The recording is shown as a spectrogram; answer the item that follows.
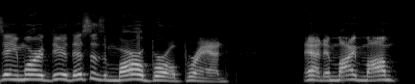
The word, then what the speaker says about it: Marlboro: So I love the fact that you're calling them Marlboro. You're pronouncing it correctly. Now, I was working at Casey's, people had all this they called them people would call them marbaros.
